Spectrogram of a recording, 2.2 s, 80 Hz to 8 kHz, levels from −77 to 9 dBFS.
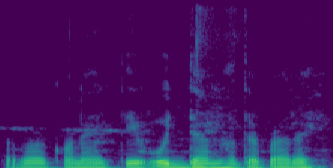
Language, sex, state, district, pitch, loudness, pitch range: Bengali, male, Tripura, West Tripura, 110 Hz, -16 LUFS, 105-115 Hz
